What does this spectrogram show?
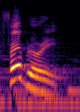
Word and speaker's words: February: the second one is february february february february the stress is in the first syllable like january okay let's say together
